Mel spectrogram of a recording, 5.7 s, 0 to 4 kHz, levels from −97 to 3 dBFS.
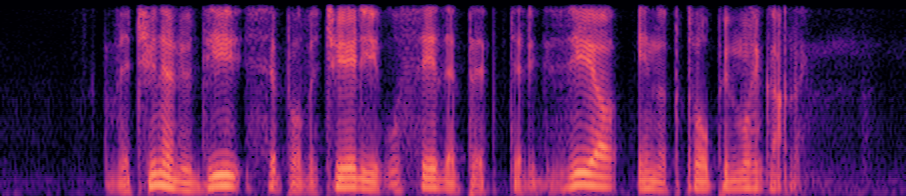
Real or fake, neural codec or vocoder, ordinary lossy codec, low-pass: fake; codec, 16 kHz, 1.1 kbps, Voila-Tokenizer; none; 3.6 kHz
